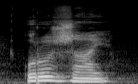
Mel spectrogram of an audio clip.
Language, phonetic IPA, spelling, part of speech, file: Ukrainian, [ʊrɔˈʒai̯], урожай, noun, Uk-урожай.ogg
- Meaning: 1. harvest, crop (yield of harvesting) 2. harvest, bounty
